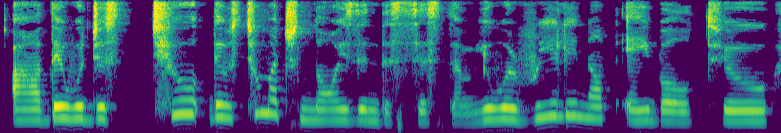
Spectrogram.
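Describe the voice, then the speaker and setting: A middle-aged woman from Bulgaria speaks with a Bulgarian accent as a podcast guest. She lays out her points in a measured, structured way at a mid pitch, and the recording is close and dry with no room sound. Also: no room sound. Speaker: guest, operations executive. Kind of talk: podcast interview.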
